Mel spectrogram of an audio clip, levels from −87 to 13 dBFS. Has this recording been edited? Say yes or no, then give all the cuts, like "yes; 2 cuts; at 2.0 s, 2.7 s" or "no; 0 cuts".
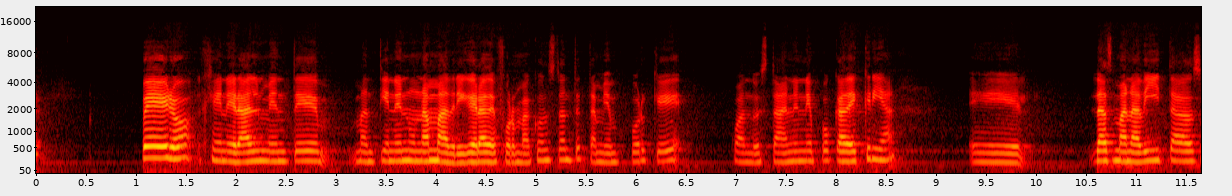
no; 0 cuts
